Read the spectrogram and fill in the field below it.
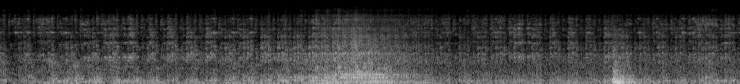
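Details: VW Golf mk1 1.9 TD turbo diesel warming up after first cold start following 5 months storage: uneven lumpy idle clatter with wavering beat and a mid-way surge; rough cold idle.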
